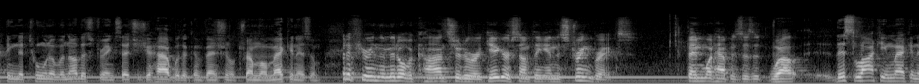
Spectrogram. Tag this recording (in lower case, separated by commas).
speech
